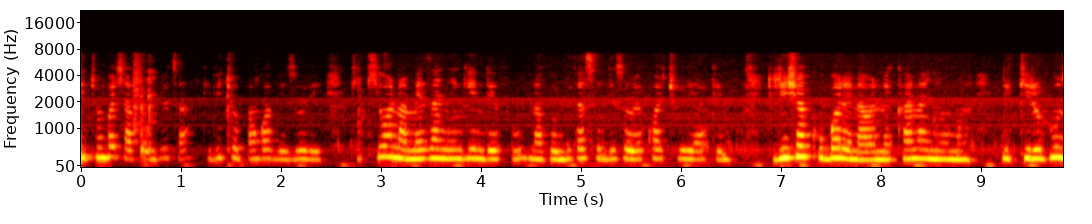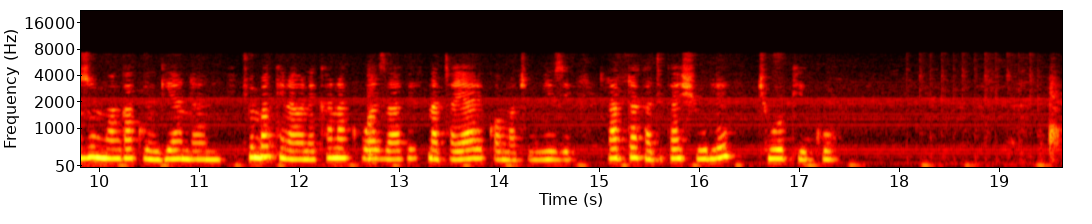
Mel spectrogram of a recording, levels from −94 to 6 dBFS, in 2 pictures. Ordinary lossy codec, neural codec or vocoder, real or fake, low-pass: MP3, 64 kbps; none; real; 7.2 kHz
